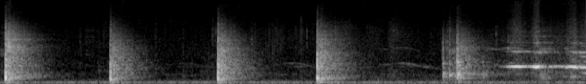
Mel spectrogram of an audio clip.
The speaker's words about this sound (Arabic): الباب الثالث وادي الاربع حلقات اما خبط اربع خبطات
